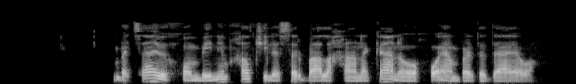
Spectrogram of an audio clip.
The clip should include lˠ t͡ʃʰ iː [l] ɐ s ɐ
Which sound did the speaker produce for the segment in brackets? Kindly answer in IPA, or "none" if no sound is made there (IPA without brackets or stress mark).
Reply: l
